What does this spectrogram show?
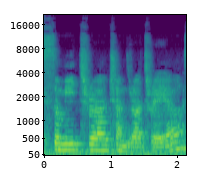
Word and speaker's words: Saumitra Chandratreya: It's Saumitra Chandratreya. So, it's like you pronounce every single letter like as it's written.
